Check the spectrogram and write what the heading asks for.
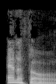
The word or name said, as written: anethole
